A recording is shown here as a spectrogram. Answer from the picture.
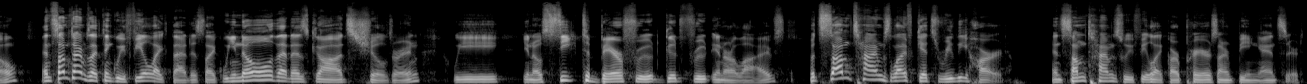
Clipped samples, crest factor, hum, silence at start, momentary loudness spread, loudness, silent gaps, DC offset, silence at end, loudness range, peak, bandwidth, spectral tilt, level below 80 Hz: under 0.1%; 22 dB; none; 0 s; 12 LU; -22 LUFS; none; under 0.1%; 0.1 s; 4 LU; 0 dBFS; over 20 kHz; -3 dB/octave; -50 dBFS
